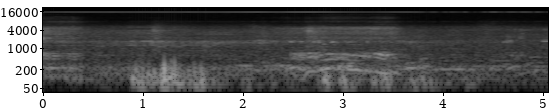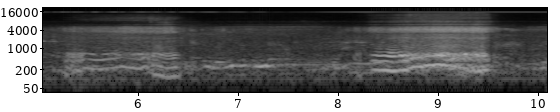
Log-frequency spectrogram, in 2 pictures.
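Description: Repeated rough, rattling snores with loud wavering tones, several over ten seconds, amid faint room noise.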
